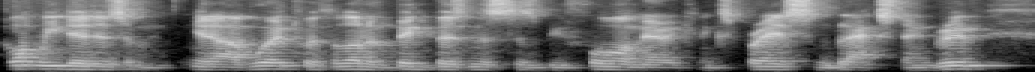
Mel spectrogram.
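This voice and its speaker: Brief: South African male guest, analytical, halting delivery, roomy echo. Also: fairly low pitch. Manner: analytical, halting with many restarts and fillers. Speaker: guest, digital marketing business owner. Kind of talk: casual interview talk.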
